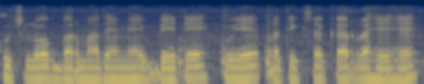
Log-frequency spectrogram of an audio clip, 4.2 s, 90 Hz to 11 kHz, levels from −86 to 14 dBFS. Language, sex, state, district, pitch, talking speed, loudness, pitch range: Hindi, male, Arunachal Pradesh, Lower Dibang Valley, 120 Hz, 140 wpm, -15 LUFS, 115-125 Hz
